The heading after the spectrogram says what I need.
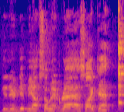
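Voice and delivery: normal talking voice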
